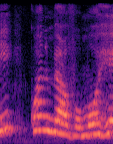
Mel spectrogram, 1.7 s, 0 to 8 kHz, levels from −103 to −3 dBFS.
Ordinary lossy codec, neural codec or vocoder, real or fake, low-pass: none; none; real; 7.2 kHz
